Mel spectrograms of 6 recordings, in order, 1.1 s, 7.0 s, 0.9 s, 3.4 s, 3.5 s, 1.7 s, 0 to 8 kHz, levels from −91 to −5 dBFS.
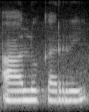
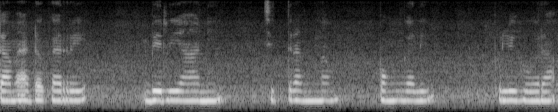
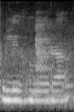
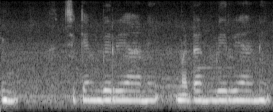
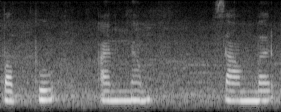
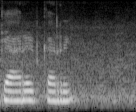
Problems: constant background noise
